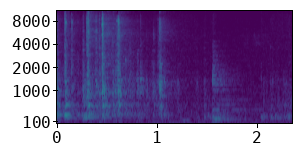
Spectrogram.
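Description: Metal clicks and knocks as the filter box of a Miller FiltAir 130 fume extractor is worked loose by hand and its latches popped free. There are several sharp clicks in the first second, then quieter handling.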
